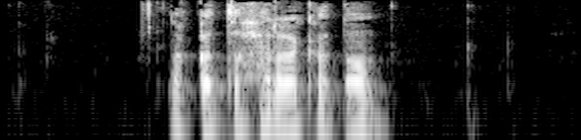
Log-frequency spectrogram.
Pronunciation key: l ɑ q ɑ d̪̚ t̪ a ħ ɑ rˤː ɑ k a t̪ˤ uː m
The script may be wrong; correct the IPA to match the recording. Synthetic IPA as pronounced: l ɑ q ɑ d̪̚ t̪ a ħ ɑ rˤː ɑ k a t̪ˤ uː m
